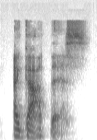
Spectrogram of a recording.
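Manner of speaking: soft, low, self-assured; calmly sure of yourself; quiet confident. Retold or imitated. Voicing the body, calm confident.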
